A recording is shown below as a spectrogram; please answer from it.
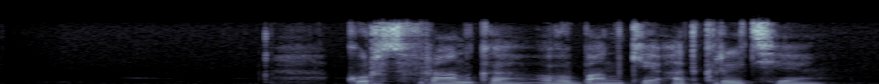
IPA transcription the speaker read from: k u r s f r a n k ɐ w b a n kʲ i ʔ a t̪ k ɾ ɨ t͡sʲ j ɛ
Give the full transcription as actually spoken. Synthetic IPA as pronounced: k u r s f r a n k ɐ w b a n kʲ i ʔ a t̪ k ɾ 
